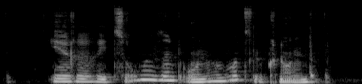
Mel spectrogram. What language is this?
German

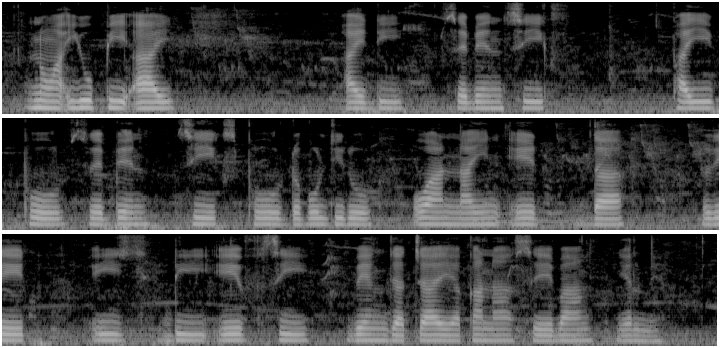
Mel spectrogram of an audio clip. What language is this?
Santali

